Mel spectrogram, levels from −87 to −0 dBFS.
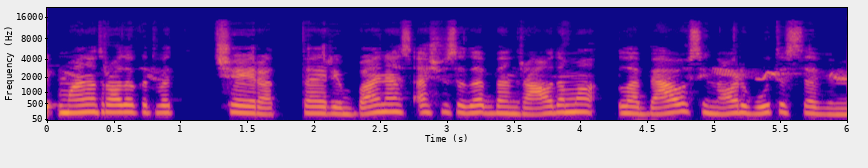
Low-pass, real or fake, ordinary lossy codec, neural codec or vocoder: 14.4 kHz; real; MP3, 64 kbps; none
